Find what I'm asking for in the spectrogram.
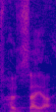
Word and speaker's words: Hosea: I love the message that we see in the book of Hosea. Is that how we pronounce his name? H-O-S-E-A. Hosea? Yep, okay.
